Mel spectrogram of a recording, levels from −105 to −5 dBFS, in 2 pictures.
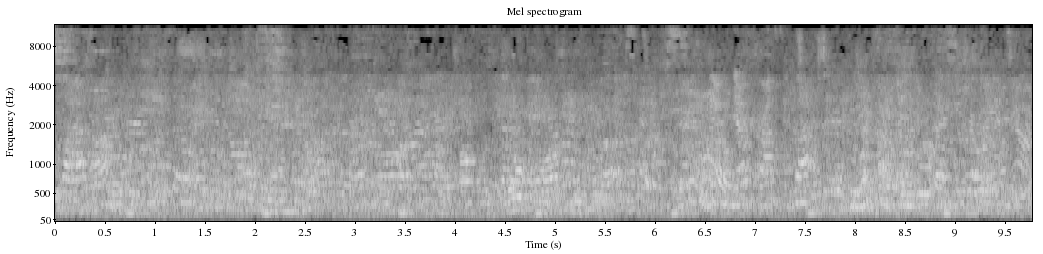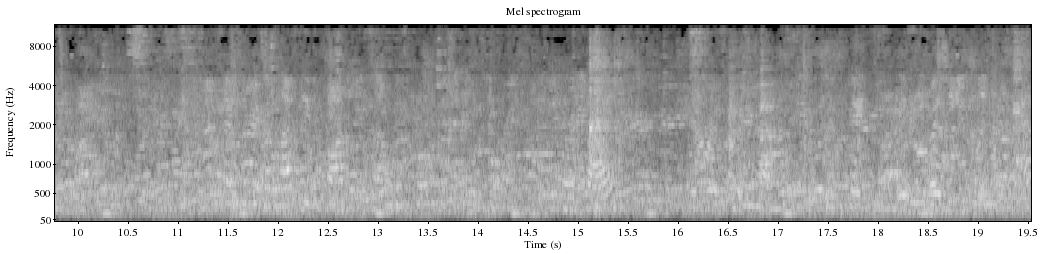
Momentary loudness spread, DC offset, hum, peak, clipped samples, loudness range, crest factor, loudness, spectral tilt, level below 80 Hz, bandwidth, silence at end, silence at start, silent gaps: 5 LU; under 0.1%; none; -4 dBFS; under 0.1%; 1 LU; 18 dB; -23 LUFS; -3.5 dB/octave; -72 dBFS; 11.5 kHz; 0 s; 0 s; none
